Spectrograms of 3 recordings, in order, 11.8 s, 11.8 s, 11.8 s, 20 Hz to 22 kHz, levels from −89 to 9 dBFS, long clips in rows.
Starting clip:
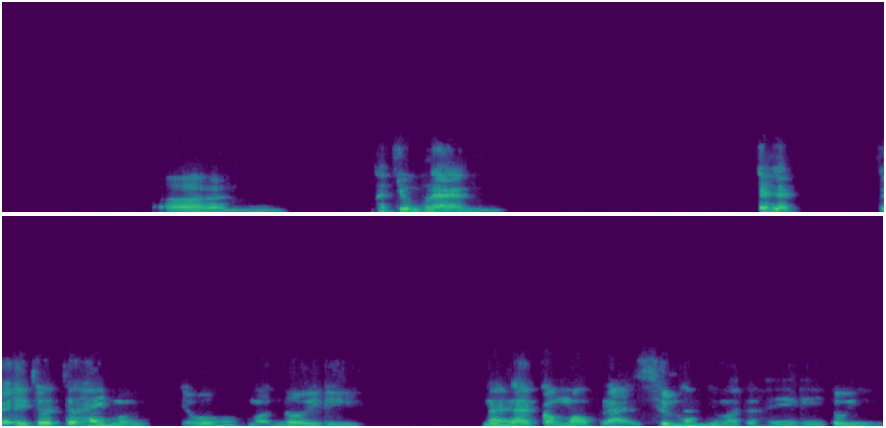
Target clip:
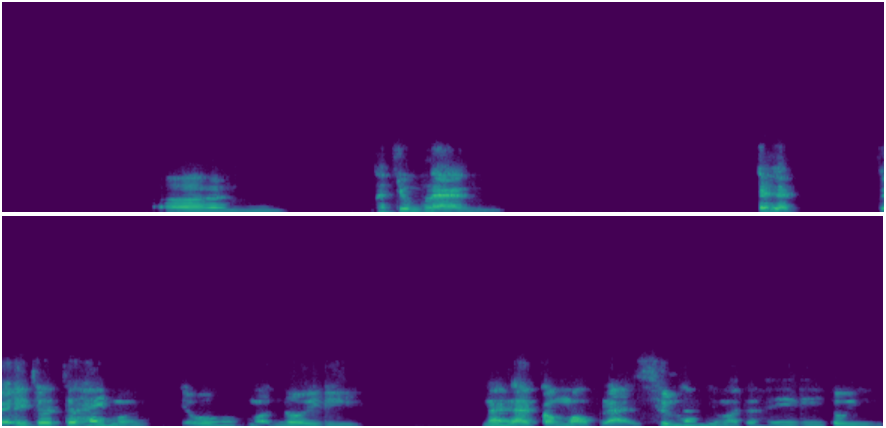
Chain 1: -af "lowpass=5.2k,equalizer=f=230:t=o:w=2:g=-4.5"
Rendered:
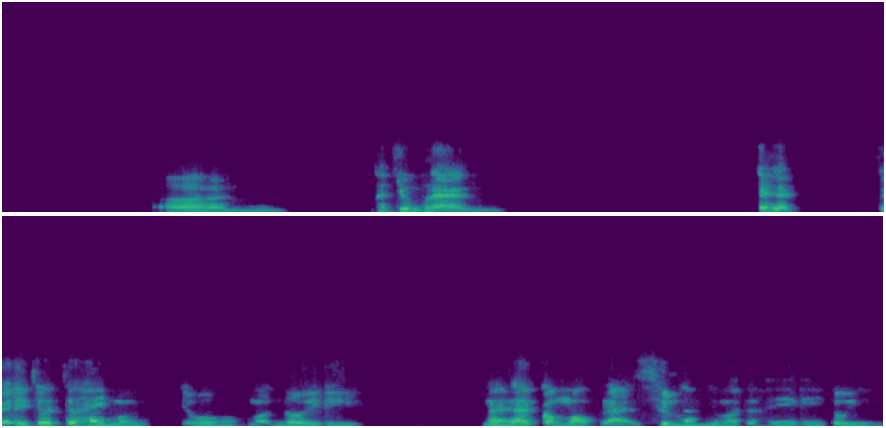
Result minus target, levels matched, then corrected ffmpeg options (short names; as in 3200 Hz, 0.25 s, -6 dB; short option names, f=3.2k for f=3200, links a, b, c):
250 Hz band +4.5 dB
-af "lowpass=5.2k,equalizer=f=230:t=o:w=2:g=-13"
